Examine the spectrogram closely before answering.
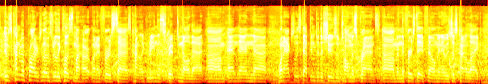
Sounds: Speech

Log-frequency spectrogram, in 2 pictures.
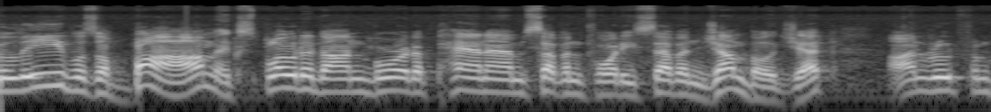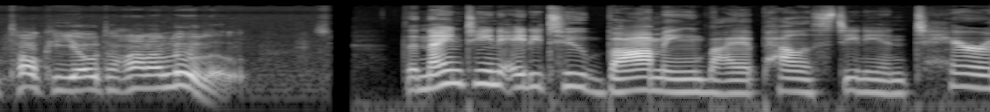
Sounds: Speech

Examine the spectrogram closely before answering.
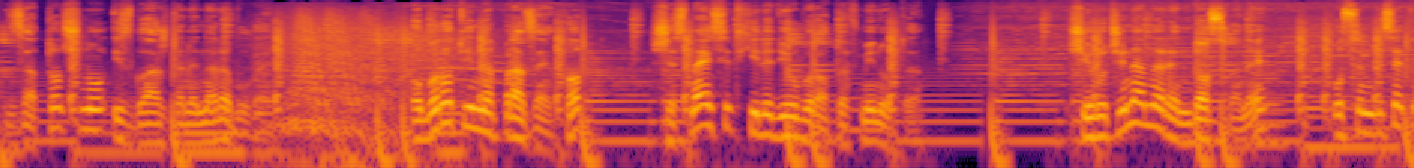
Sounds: Music, Speech, Tools

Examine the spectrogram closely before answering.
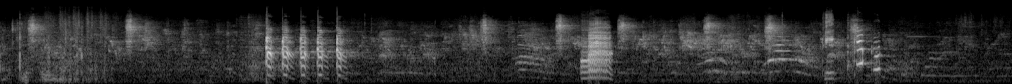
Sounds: parrot talking

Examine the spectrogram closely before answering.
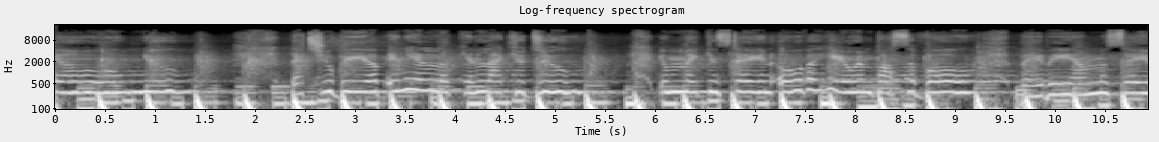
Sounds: Music

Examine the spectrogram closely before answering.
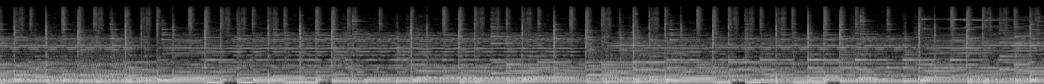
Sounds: Music

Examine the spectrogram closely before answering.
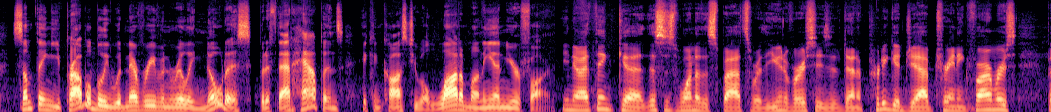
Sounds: Speech

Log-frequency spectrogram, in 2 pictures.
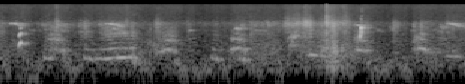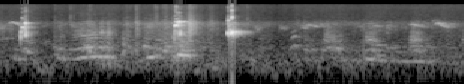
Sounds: pheasant crowing

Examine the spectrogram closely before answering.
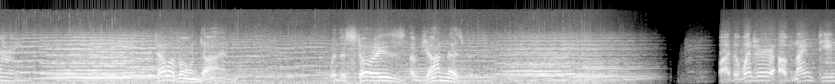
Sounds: Music, Speech

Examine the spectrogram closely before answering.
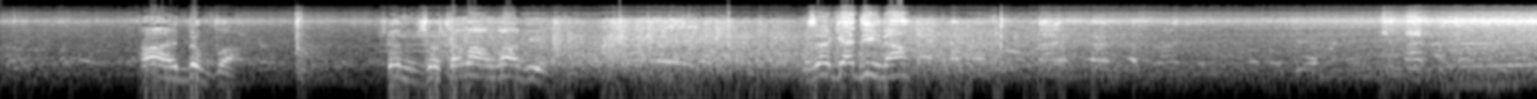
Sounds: Speech

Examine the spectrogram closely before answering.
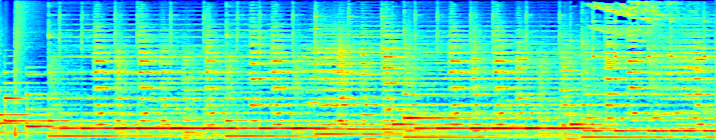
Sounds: Wedding music

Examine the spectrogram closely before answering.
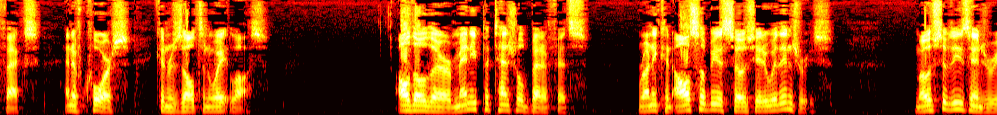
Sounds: Speech, inside a small room

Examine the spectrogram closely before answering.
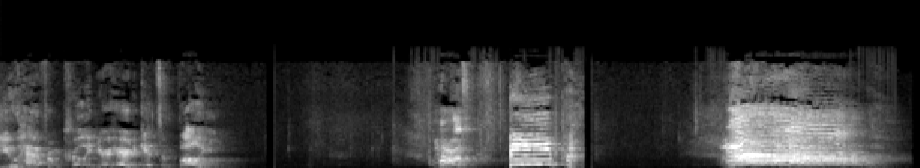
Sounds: Speech

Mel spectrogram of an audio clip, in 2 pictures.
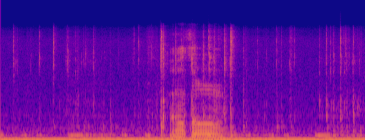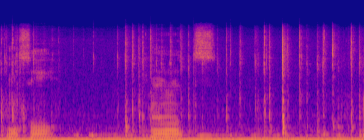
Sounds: Typing, Computer keyboard, Speech

